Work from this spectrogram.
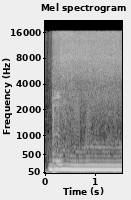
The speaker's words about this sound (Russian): У него бойлер дома шумит.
